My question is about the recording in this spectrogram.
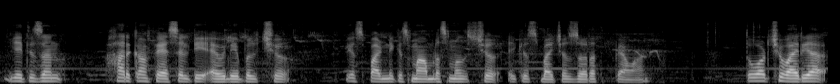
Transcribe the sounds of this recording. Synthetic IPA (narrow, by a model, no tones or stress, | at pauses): jet̪ʲizɐn | hɐɾkãːfɛːsilʈiʔeʋelebɐlt͡ʃʰi | jɐspɐɽnikismaːmɾɐsmɐzt͡ʃʰiḛkʲisbʱat͡ʃɐzoɾɐt̪ʰpʲaʋaːn | t̪uʋɐʈt͡ʃʰiʋaɾja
